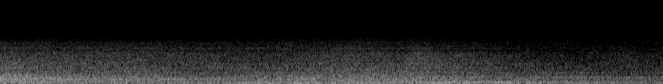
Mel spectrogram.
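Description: Airliner slowing after landing on runway 16 at Melbourne, a broad continuous engine and reverse-thrust roar at moderate distance, gradually easing with a faint tonal hum appearing late.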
